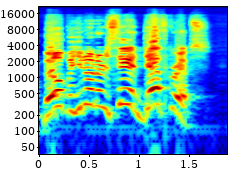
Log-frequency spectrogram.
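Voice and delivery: high, loud whiny fan voice; mocking whiny voice. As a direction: whine it like a snobby fan.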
